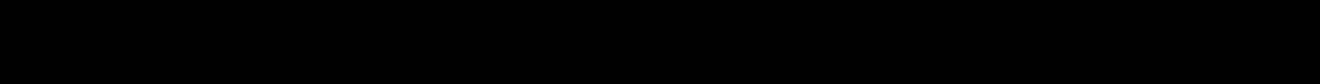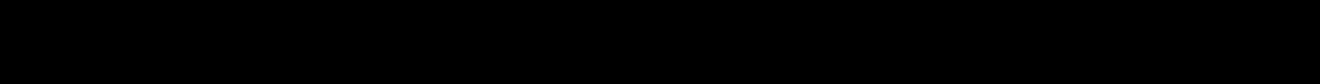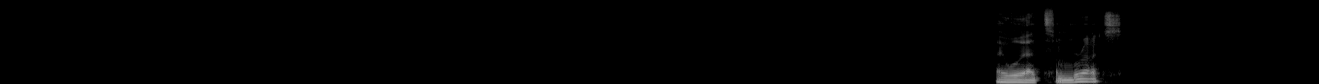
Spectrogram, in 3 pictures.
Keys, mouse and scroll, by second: 0.0-1.2 typing, 2.4 g, 2.9 alt+d, 2.9 shift+z, 4.2-8.1 typing, 7.0 shift+click, 7.9 shift+middle click, 9.1 g, 10.3 alt+shift+d, 12.3-14.3 typing, 14.5 alt+a, 17.3-19.5 typing, 17.5 alt+d, 19.4 shift+middle click, 19.5 alt+d, 20.4 alt+shift+z, 21.1 shift+middle click, 21.3 alt+d, 21.3-22.1 typing, 23.3-30.2 typing, 26.0 shift+scroll up 1, 26.0 shift+scroll down 1, 26.1 alt+shift+d, 27.4 alt+d, 29.4 alt+d, 30.4 alt+g, 30.6 alt+a, 31.0 shift+middle click, 31.6 ctrl+b, 32.6 shift+middle click, 34.8-35.6 typing.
